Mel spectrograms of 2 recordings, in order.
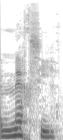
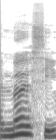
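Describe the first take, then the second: First: The first vowel is an open E. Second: The first vowel is not an open E. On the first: The speaker calls it right. "the E always sounds like an E" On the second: The speaker calls it wrong. "we don't say mercy"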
